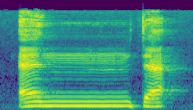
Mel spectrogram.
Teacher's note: নুন সাকিন তানবিনকে নাকের ভিতরে লুকিয়ে গুণনার সহিত পড়তে হবে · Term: ইখফা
